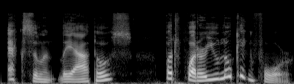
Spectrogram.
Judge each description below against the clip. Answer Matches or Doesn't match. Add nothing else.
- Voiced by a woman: Doesn't match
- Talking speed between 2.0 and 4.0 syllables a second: Doesn't match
